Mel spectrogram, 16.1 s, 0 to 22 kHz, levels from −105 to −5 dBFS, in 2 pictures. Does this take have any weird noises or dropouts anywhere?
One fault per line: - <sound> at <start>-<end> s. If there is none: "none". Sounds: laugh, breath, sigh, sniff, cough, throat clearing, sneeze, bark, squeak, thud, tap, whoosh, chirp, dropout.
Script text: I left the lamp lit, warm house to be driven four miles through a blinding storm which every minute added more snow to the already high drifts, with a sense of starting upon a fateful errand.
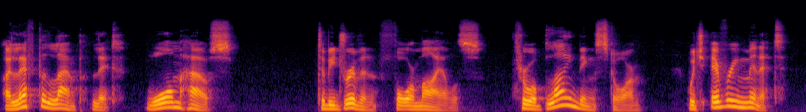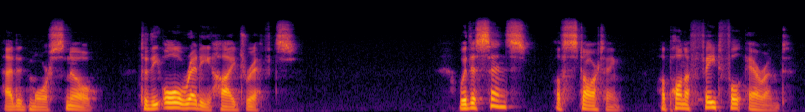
none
